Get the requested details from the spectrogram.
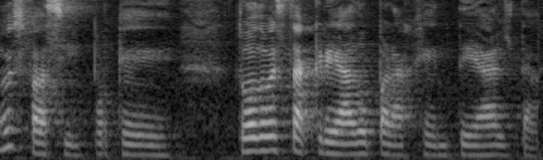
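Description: A woman at medium pitch, speaking at a fairly slow pace. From Mexico. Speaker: airline customer service agent. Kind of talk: interview.

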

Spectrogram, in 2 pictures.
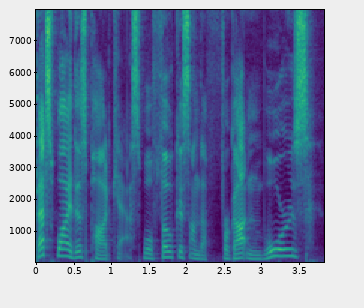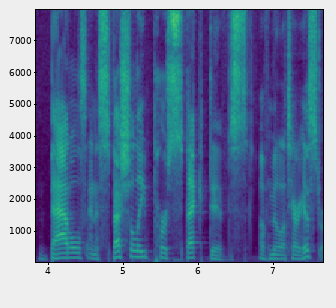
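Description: Speaking with an American accent, a man uses a fairly high pitch and lively intonation at a moderate pace with hardly any pauses, on a very clean recording with a silent background. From US South, Southwest Virginia (Appalachia). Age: 30s. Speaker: military history podcaster, army staff sergeant. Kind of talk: solo podcast introduction. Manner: casual, self-deprecating.

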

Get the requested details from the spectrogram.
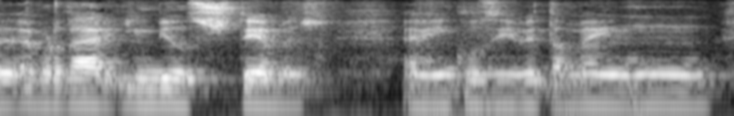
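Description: A man speaks at a fairly slow pace in a fairly low pitch with monotone, flat intonation. Audible room echo and noticeable background noise surround him. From northern Portugal. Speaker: podcast host. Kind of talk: casual chat.

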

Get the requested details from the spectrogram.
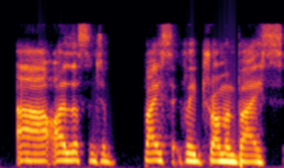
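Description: A woman with a New Zealand accent at a fairly slow pace, fairly even in intonation, over a quiet background. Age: 30s. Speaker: broadcaster and podcaster. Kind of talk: casual interview chat.

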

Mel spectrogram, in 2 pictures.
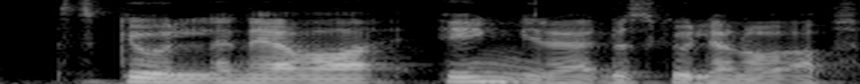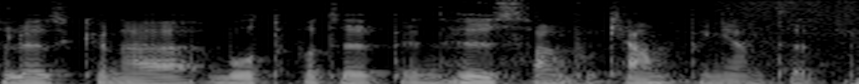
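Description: In an ordinary speaking voice, a man talks with hardly any pauses, ordinary pitch variation and big swings in loudness. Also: medium pitch for a man, moderate pace. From Sweden, Småland (Ingatorp near Eksjö). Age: 30s. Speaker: podcast host. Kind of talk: casual chat.

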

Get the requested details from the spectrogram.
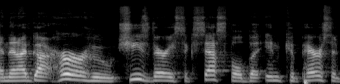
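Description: At a moderate pace, a man talks at a high pitch with ordinary pitch variation. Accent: American. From Utah. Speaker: beef packing plant strategist. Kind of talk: interview conversation.

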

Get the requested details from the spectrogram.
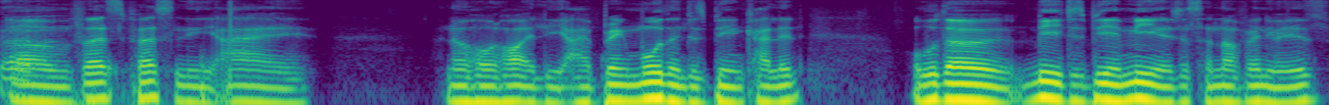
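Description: A man speaks in a flat monotone with a dark, mellow tone. The background is quiet. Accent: London. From Somali heritage, raised in UK. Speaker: podcast co-host. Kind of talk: casual chat.

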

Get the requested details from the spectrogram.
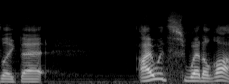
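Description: A man talks with an American accent at a moderate pace. His pitch is fairly high and his intonation lively. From New Jersey, US (Mahwah). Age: 20s. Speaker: professional racing driver. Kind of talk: casual interview.

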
